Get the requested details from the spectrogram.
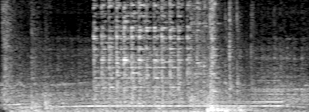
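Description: A spaceship's POC bay door grinds open under manual override with a loud, steady mechanical rattle of rapid pulses over a thin sustained whine, no voices, lasting about three seconds.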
